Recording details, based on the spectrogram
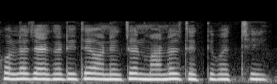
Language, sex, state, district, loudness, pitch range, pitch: Bengali, female, West Bengal, Cooch Behar, -11 LUFS, 235-250 Hz, 245 Hz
